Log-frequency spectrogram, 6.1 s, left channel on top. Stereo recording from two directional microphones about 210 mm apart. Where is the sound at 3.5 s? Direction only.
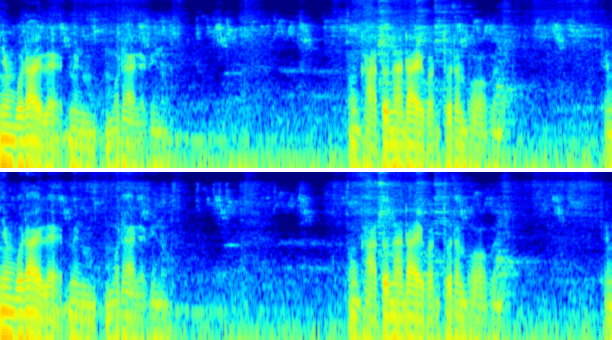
10° right (ahead or behind).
